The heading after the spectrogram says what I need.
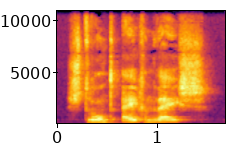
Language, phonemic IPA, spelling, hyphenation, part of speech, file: Dutch, /ˌstrɔnt.ɛi̯.ɣə(n)ˈʋɛi̯s/, stronteigenwijs, stront‧ei‧gen‧wijs, adjective, Nl-stronteigenwijs.ogg
- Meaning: extremely stubborn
